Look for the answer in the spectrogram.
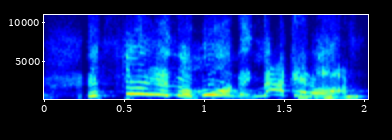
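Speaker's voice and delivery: high, loud angry yell; angry shout. Retold or imitated. Neighbor woken at night yelling at the singer, furious. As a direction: yell at the noisy singer to shut up. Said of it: "clearly just pissed off".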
